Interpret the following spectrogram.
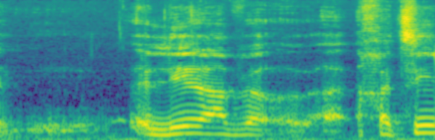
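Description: A man humming a wordless tune: held notes, with a wavering, ornamented stretch about a second in.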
